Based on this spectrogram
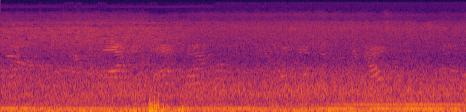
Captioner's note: airplane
